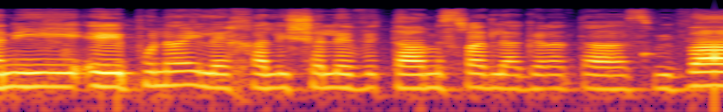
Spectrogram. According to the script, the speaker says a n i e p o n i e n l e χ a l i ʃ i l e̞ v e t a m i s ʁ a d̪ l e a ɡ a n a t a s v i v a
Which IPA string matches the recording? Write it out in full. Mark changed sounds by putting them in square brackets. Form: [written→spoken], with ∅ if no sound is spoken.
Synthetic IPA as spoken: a n i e p o n [i→a] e [n→∅] l e χ a l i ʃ [i→a] l e̞ v e t a m i s ʁ a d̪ l e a ɡ a n a t a s v i v a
